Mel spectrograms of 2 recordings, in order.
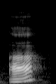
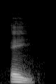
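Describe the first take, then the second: First: The article is a short weak 'uh' vowel. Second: The article is a full 'ay' vowel. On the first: "A primeira é como a gente está falando aí" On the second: "a gente também poderia pronunciar isso como ei"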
